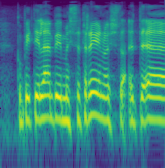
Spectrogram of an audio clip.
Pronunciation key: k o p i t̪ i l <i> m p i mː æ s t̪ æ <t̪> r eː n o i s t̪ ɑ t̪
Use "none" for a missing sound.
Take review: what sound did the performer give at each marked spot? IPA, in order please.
æ, t̪

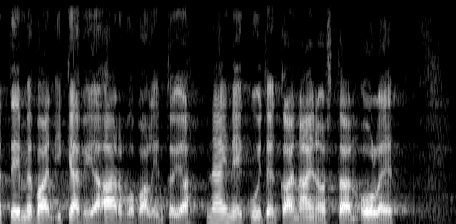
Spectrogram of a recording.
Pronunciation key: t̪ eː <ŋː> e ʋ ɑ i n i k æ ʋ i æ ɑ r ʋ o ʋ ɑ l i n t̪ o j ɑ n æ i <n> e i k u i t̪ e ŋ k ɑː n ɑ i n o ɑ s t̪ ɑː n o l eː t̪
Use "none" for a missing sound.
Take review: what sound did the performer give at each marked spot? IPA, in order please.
mː, n

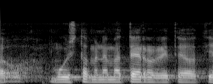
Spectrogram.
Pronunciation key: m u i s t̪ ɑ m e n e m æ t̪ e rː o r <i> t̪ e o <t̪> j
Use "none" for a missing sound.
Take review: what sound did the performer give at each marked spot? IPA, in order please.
i, t̪

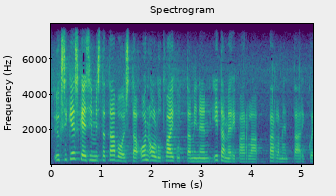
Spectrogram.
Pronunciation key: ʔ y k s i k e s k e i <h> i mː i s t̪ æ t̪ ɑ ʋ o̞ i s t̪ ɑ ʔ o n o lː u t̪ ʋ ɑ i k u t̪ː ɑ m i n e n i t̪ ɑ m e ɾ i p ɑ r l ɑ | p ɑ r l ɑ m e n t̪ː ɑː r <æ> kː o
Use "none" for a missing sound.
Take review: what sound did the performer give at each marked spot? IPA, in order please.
s, i

